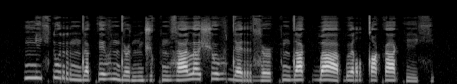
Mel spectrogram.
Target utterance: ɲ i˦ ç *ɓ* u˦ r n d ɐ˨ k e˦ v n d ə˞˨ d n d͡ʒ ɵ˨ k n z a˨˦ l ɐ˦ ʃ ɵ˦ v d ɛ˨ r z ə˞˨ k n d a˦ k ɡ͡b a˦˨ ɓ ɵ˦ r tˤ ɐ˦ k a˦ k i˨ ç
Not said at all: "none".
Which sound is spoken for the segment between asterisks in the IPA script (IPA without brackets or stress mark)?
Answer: ɗ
